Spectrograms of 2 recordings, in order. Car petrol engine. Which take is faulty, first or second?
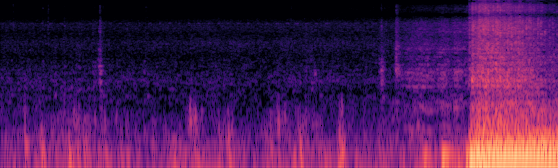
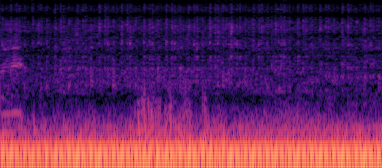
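second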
